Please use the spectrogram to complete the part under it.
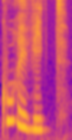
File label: french run fast; samsung YP-U5; Audio User Interface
